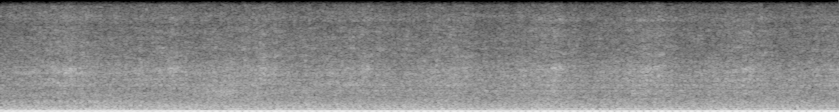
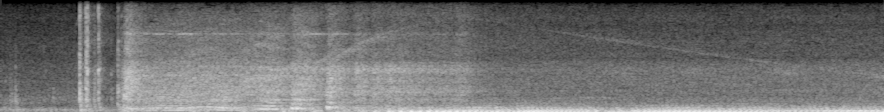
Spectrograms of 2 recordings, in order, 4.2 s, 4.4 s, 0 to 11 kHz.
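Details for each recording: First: Mazda RX-7 GT-R (right-hand drive, stock rotary with smog pumps) at idle: deep steady rumble with a rhythmic pulsing air noise about four times a second; owner unsure, suspects the AC compressor may be dry or bad. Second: Mazda RX-7 GT-R (right-hand drive), already warmed up: quick crank catches at once, brief rev, then steady low idle under 1000 rpm with even burble; starts right up, runs well.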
